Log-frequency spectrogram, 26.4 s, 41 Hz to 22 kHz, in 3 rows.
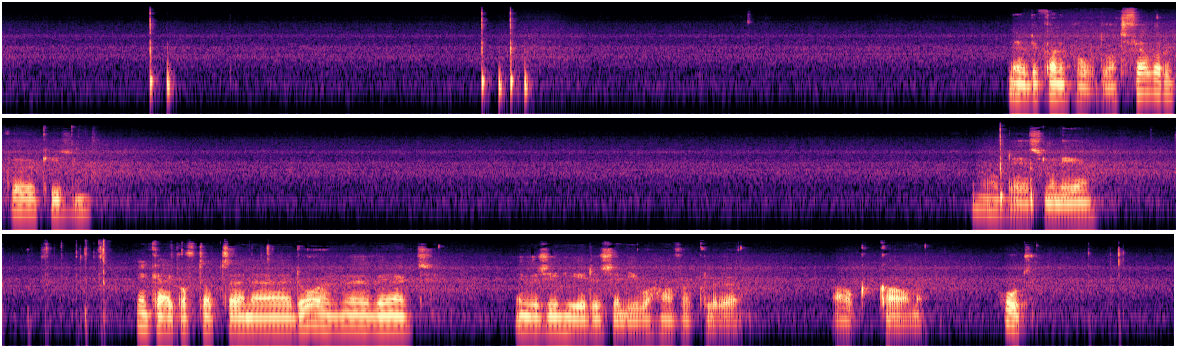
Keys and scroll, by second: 17.5 super+s, 19.2 super+r.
